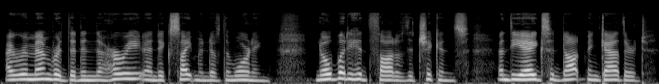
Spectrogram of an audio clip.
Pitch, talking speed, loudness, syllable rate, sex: 205 Hz, 220 wpm, -16 LUFS, 6.5 syllables/s, female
